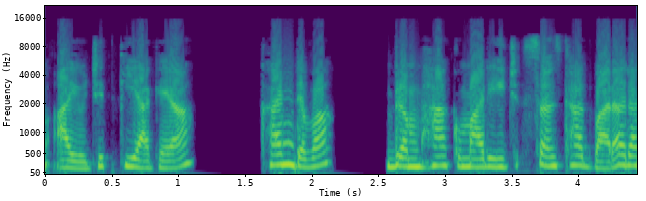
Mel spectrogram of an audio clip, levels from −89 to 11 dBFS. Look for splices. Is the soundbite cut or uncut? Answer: cut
